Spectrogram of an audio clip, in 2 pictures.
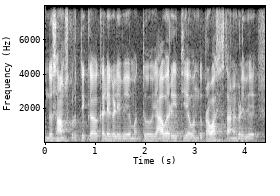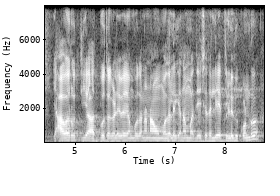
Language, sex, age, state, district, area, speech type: Kannada, male, 18-30, Karnataka, Tumkur, rural, spontaneous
